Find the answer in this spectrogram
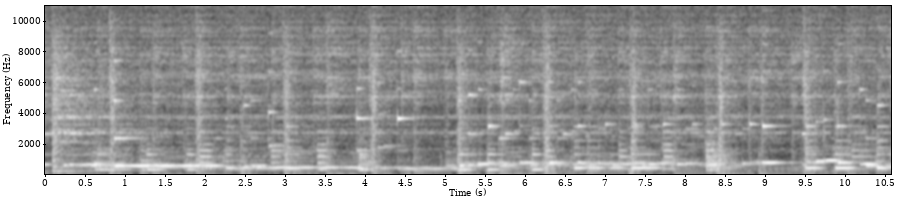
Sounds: playing vibraphone

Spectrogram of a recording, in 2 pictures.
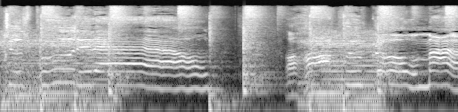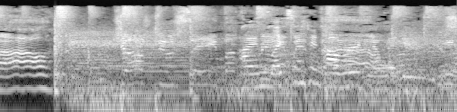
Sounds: music, speech

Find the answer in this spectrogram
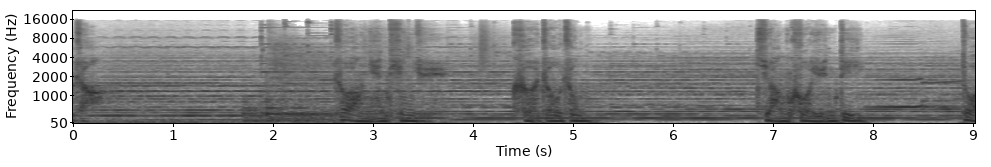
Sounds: speech, music

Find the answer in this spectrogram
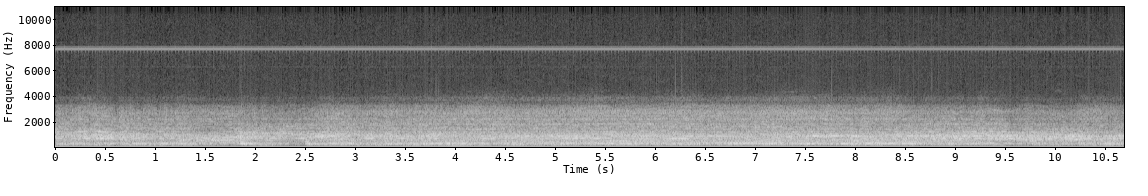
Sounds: vehicle, truck

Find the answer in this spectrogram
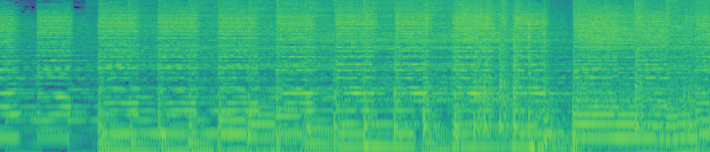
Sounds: soundtrack music, music

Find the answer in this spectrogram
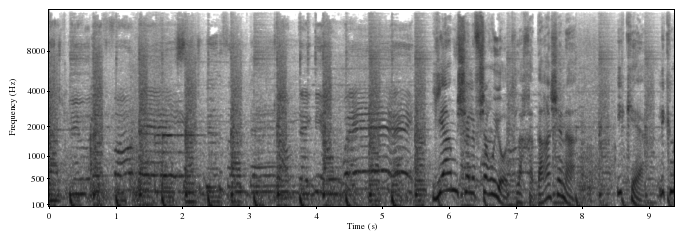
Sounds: speech, exciting music, music

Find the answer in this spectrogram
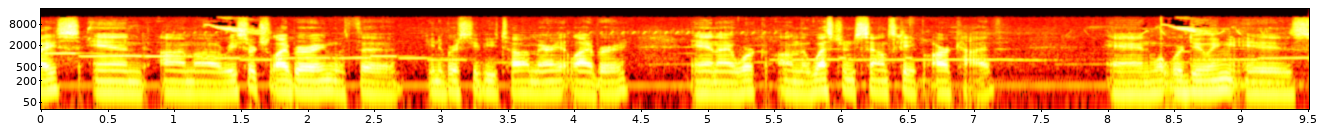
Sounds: music, speech

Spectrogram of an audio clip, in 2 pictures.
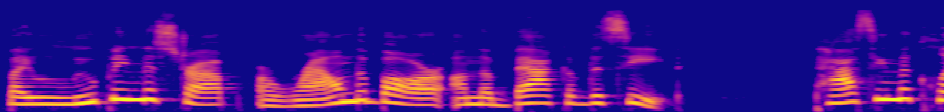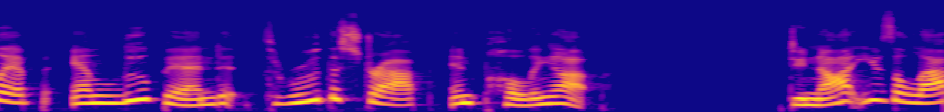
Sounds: speech

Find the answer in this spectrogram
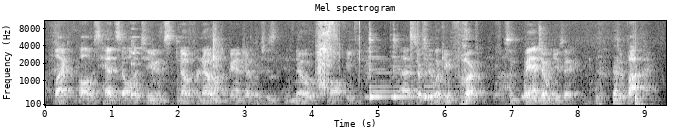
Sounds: speech, music, banjo

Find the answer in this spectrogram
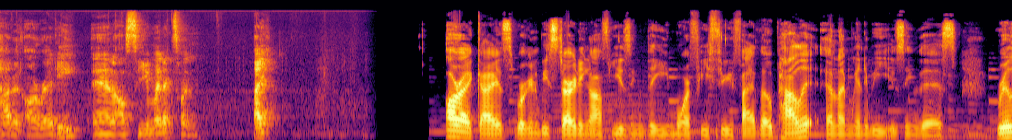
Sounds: music, speech

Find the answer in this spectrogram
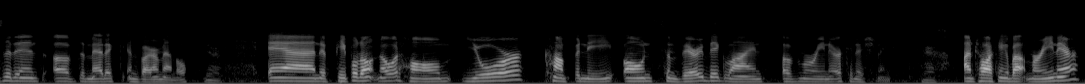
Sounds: speech

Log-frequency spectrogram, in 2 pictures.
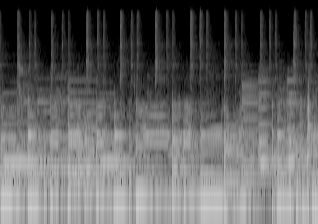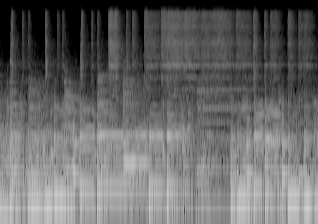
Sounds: musical instrument, orchestra, music

